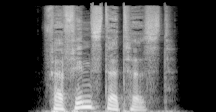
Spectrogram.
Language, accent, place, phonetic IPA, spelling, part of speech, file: German, Germany, Berlin, [fɛɐ̯ˈfɪnstɐtəst], verfinstertest, verb, De-verfinstertest.ogg
- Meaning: inflection of verfinstern: 1. second-person singular preterite 2. second-person singular subjunctive II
